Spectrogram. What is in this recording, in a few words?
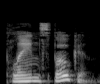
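"plainspoken", British English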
